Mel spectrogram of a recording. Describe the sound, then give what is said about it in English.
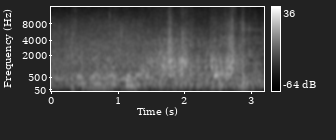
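Water sloshes and splashes in uneven bursts as someone wades through shallow, murky, swampy water in a tropical jungle while searching the area, the splashes growing louder midway, with a faint voice murmuring underneath. “Struggling through the muck, the spiders, and the rancid water, the smallest discovery raises hope.”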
